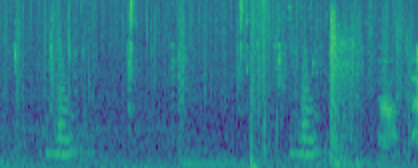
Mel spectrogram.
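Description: A fire crackles close by.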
